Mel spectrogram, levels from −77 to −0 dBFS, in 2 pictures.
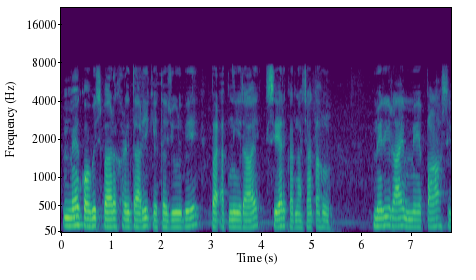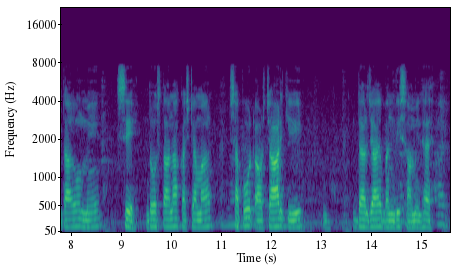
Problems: constant background noise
